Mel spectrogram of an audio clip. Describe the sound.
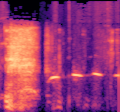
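A breathy burst of noise, then a person whistles a short melody of three or four steady notes, moderately loud, with brief pauses between them and no talking.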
